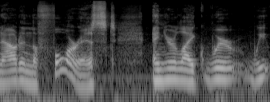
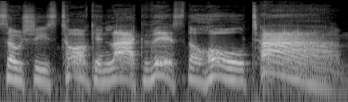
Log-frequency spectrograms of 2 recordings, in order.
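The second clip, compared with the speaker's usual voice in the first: put-on guttural Southern accent, very loud; 8 dB louder than usual. Speaker imitating how the actress plays the twin sister, guttural Southern voice. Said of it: "play it in the guttural part of her voice".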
